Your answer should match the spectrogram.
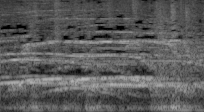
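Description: Electric guitar feedback through an amplifier: a sustained tone that slides up in pitch and then slowly falls, over a low rumble.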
